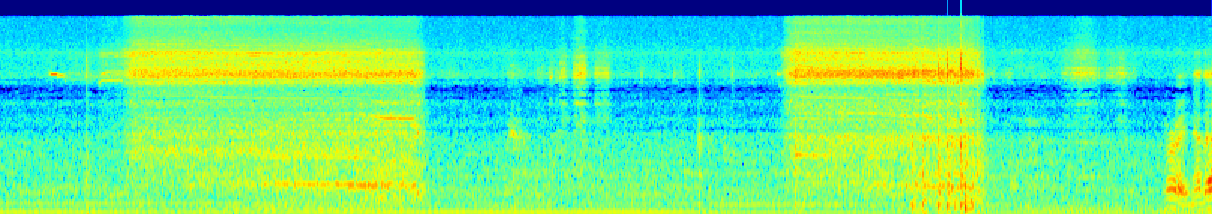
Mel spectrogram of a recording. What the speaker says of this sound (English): So I'm going to go ahead and screw these guys in.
